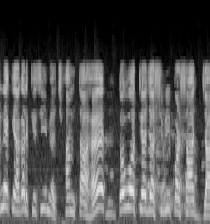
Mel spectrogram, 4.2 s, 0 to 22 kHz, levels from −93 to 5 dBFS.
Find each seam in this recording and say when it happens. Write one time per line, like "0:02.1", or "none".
none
